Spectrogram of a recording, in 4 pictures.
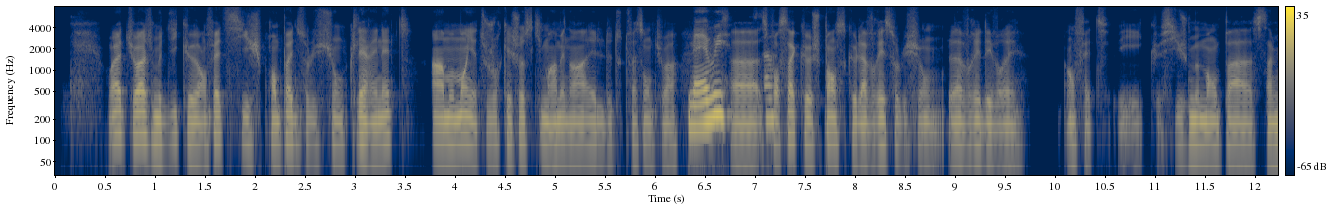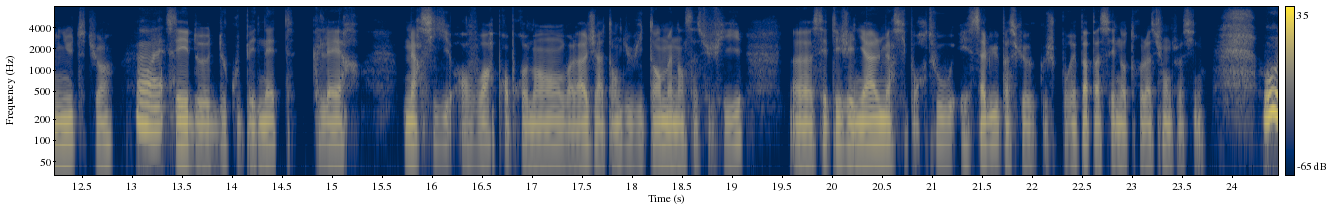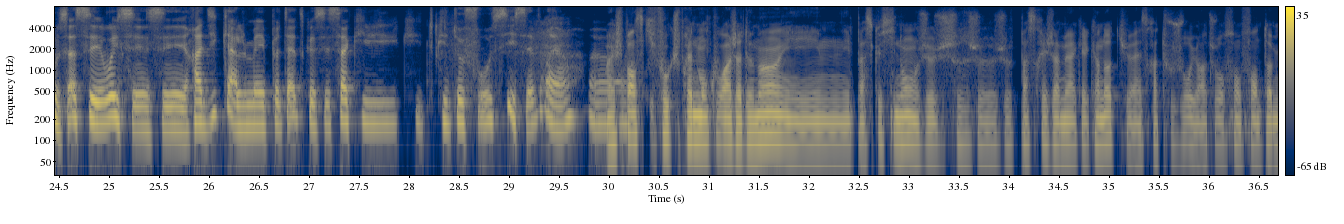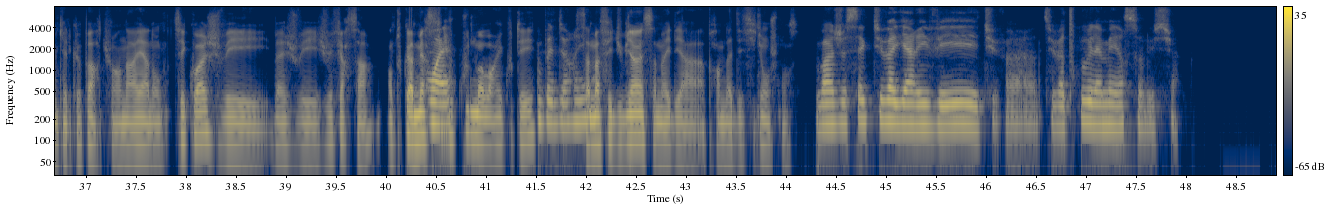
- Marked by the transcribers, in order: stressed: "claire"; drawn out: "clair"; drawn out: "qui"; drawn out: "et"
- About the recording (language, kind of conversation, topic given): French, advice, Comment mettre fin à une relation de longue date ?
